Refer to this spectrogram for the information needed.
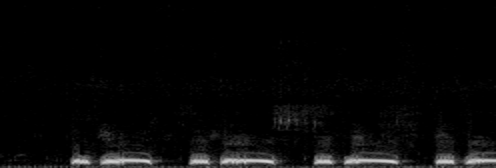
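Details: Spotted dove calling to lure wild doves for trapping: four crisp phrases, each a short coo followed by a drawn-out falling coo, repeated at an even pace of about one per second in near silence.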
